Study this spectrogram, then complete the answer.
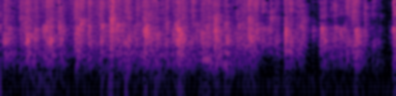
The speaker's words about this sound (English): Please help me in welcoming David Goldman.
